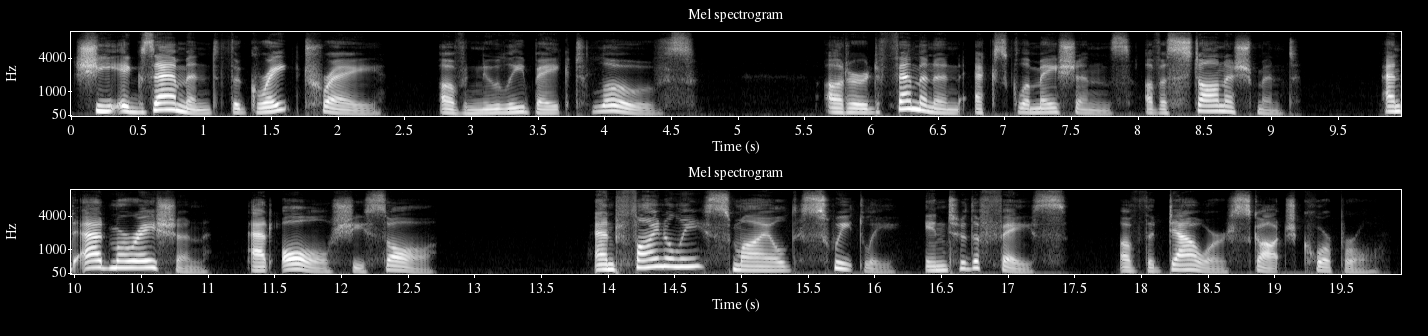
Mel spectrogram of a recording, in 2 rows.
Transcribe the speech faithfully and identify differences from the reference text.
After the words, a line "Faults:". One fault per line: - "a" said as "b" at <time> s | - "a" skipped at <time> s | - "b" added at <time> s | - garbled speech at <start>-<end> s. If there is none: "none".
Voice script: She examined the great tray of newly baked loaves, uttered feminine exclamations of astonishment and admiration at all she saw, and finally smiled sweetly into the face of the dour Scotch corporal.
She examined the great tray of newly baked loaves, uttered feminine exclamations of astonishment and admiration at all she saw, and finally smiled sweetly into the face of the dour Scotch corporal.
Faults:
none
